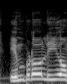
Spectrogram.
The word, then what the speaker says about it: imbroglio: তো সেটাই বলছে যে এই যে মানে এটা হচ্ছে আইনত জটিলতা, ইমব্রোলিও মানে হচ্ছে আইনত জটিলতা, আর জি এর উচ্চারণটা কিন্তু সাইলেন্ট থাকবে।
